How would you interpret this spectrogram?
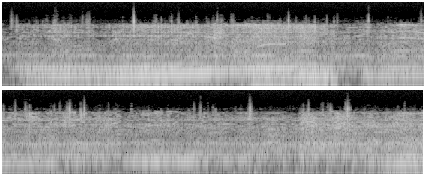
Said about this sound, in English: The cars were being driven slowly into their starting positions along the track.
